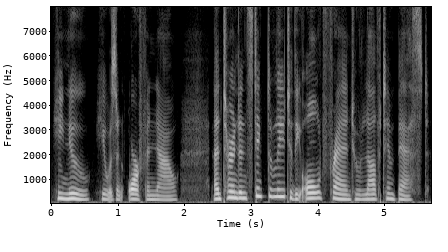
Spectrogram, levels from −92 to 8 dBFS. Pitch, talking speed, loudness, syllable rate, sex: 205 Hz, 190 wpm, -17 LUFS, 4.9 syllables/s, female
